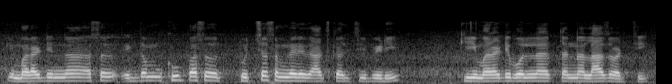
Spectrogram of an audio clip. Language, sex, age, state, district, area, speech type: Marathi, male, 30-45, Maharashtra, Nanded, rural, spontaneous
